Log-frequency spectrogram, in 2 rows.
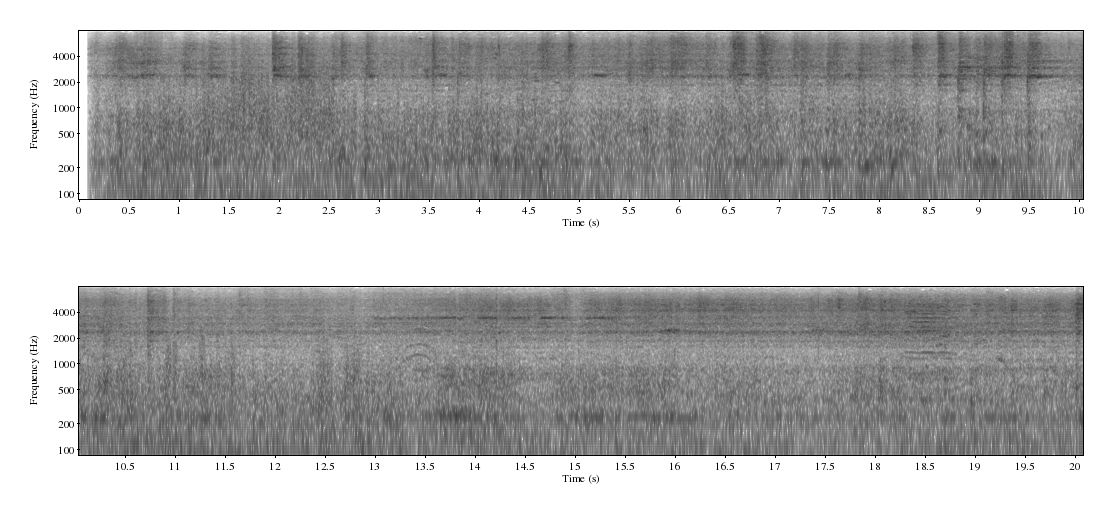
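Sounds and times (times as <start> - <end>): wheels clicking over rail joints: 0.1 - 12.4
train wheels rumbling on rail: 0.1 - 20.0.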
